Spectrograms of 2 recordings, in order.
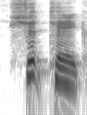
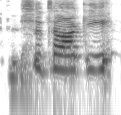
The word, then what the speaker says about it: shiitake: There's shit take wedge salad with cannabis blue cheese dressing. Say that again. What is that? Shit take. How do you pronounce it? Shiitake.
